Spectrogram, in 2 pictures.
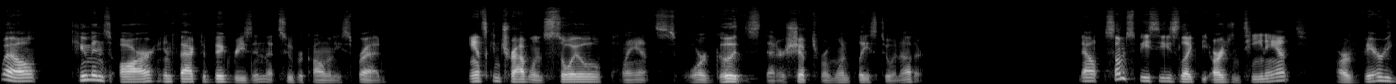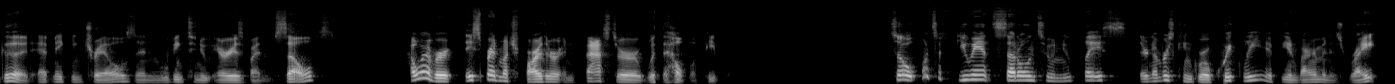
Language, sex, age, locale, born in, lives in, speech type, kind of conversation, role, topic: English, male, 40-44, en-US, United States, United States, read, expert-assistant, expert, How do ants find their way back to their nest?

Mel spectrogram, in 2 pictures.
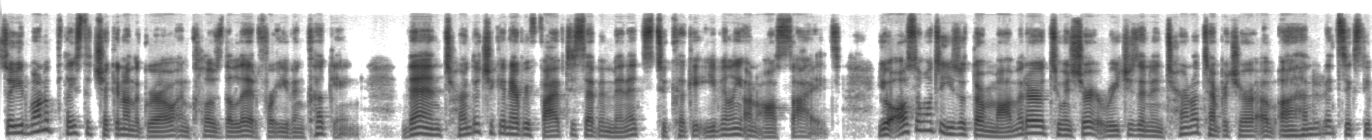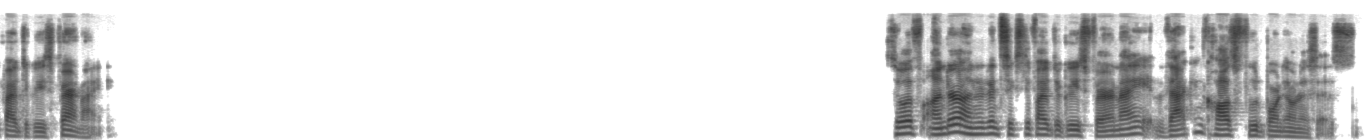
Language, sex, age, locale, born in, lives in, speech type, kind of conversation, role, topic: English, male, 30-34, en-US, United States, United States, read, expert-assistant, expert, How to cook BBQ chicken?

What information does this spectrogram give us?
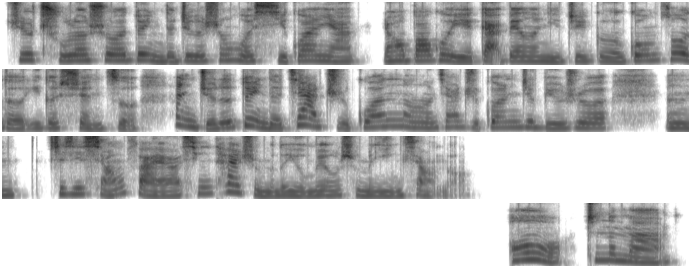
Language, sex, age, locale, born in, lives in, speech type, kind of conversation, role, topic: Chinese, female, 20-24, zh-CN, China, Germany, conversation, podcast, host, 一次意外的相遇对你产生了哪些影响？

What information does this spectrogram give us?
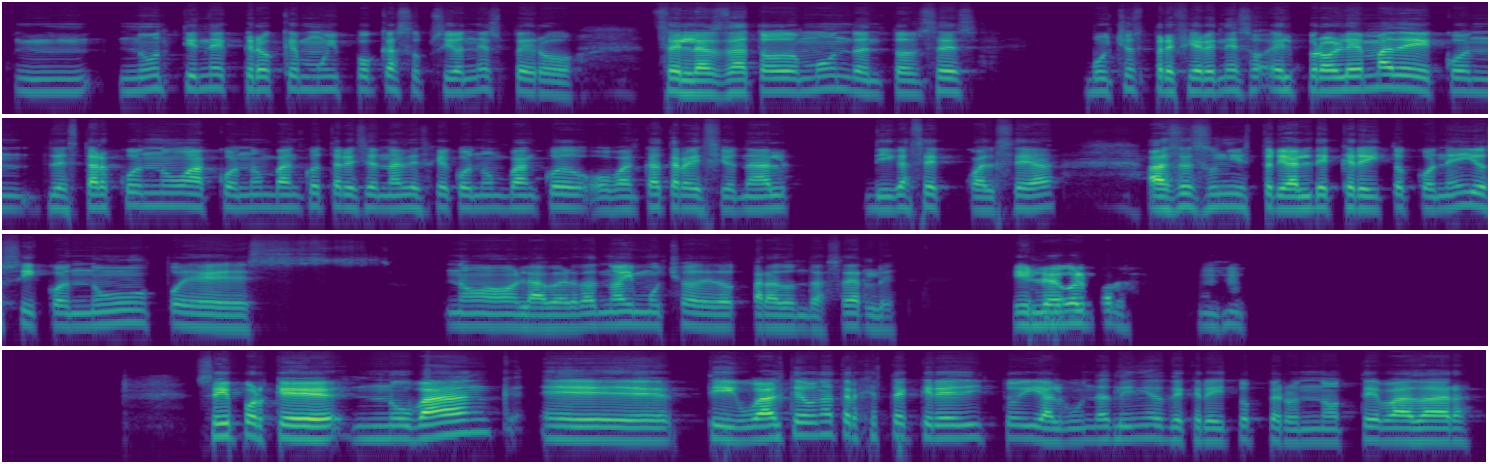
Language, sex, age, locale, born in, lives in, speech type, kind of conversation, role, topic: Spanish, male, 25-29, es-MX, Mexico, Mexico, conversation, podcast, guest, ¿Cómo te proteges del fraude y del phishing en internet?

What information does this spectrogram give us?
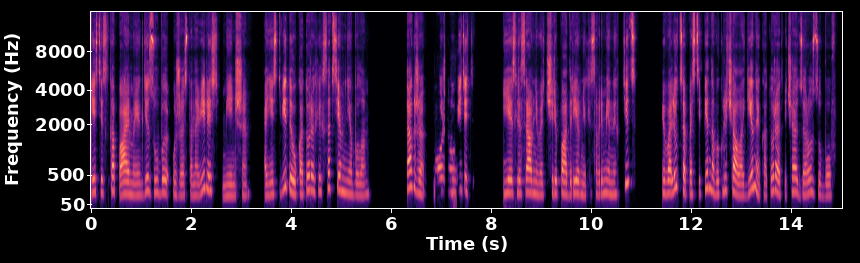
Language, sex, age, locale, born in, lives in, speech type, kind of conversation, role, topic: Russian, female, 40-44, ru-RU, Russia, Spain, read, expert-assistant, expert, Почему у пингвинов нет зубов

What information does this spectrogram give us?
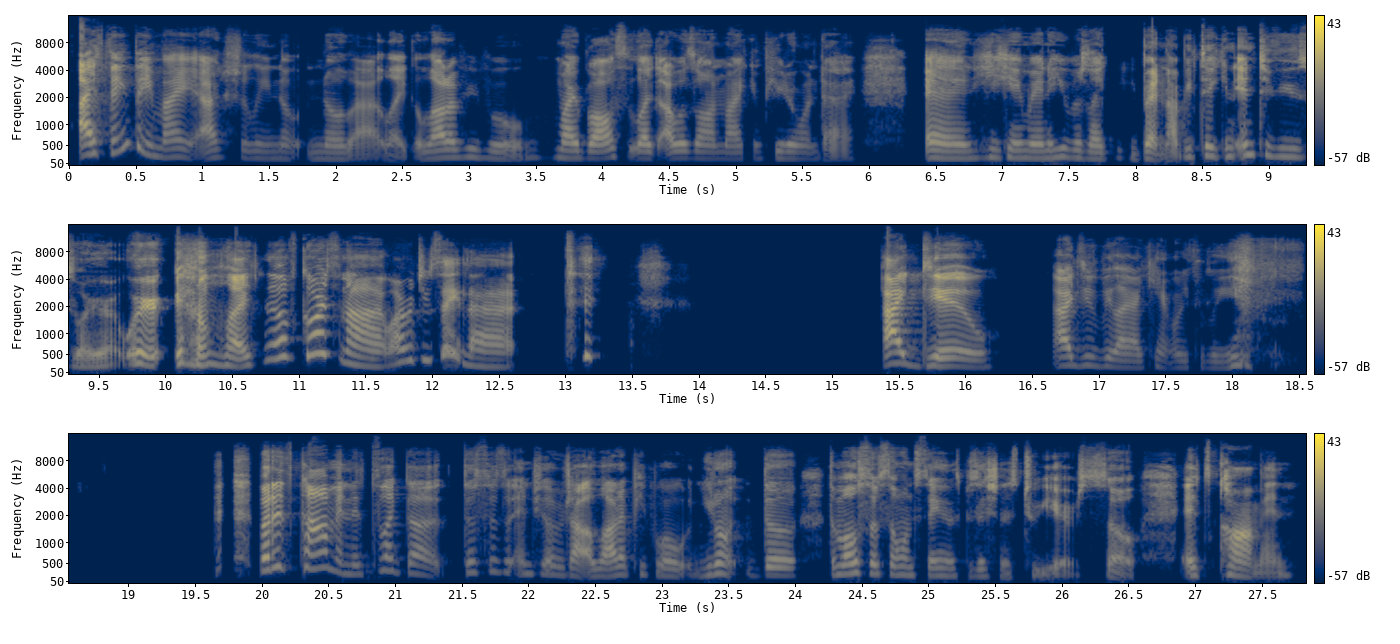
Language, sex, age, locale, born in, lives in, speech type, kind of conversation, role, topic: English, female, 30-34, en-US, United States, United States, conversation, advice, user, How can I address feeling unappreciated at work and improve recognition?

